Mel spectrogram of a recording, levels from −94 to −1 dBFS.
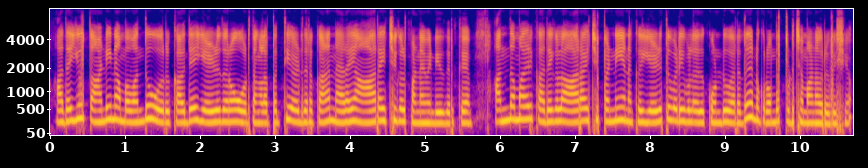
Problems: none marked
